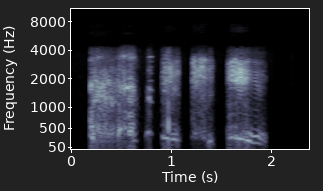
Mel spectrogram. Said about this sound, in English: I hear you clear your throat. I thought you had something to say.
